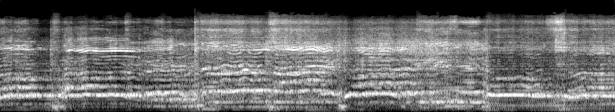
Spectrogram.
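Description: Gospel praise-and-worship singing: a small group of men and women singing together into microphones, the voices amplified.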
